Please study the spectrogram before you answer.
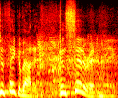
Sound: laughter

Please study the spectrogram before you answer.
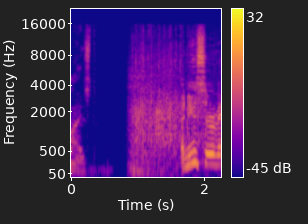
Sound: clapping

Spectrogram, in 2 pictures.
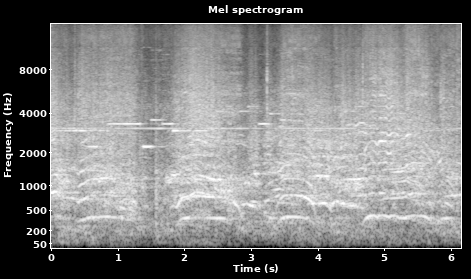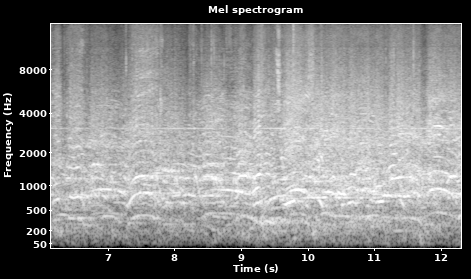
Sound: yelling

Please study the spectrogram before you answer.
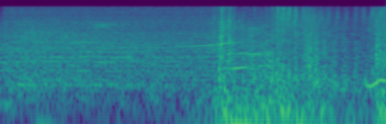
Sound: punching

